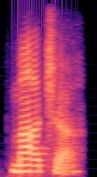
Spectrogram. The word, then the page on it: marcher: Indian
